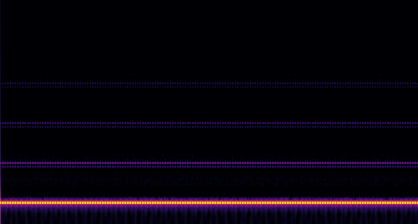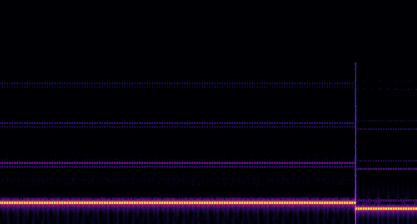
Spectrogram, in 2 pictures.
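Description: Electronically generated Rife frequency: a single steady, high pure tone. About fifteen seconds in it switches abruptly to a lower steady tone, as the sequence steps to the next frequency.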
